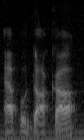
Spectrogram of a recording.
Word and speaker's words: Apodaca: Well, in reality, his name is pronounced Apodaca because he has a A on the end.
